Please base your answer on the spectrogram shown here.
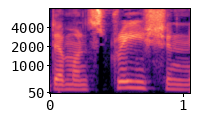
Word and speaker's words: demonstration: It comes on the syllable before TION. Okay, so attention, the stress is given on the second syllable. Attention, competition. See, the shen is not stressed. It is the syllable right before the last syllable.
